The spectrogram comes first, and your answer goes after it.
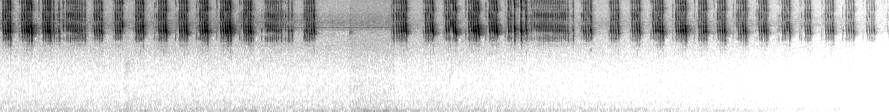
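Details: Long-mouthed cricket, Velarifictous aspersus, giving rhythmic high-pitched buzzy chirps about three per second, broken by a pause of roughly a second midway before the chirping resumes.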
